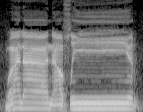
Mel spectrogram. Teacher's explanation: Bila sampai pada ra, dia jadi nipis.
